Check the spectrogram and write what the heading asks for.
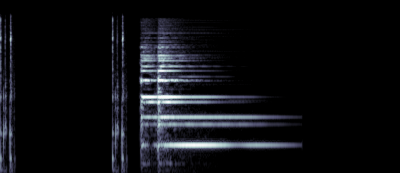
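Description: Subscribe-button sound effect: short mouse clicks, then a bell dings once and rings out for about a second and a half.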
